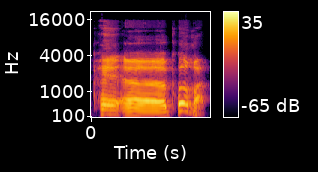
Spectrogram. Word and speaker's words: Permut: It's got a P in it. Permut. Oh, not Penmut. Ben Permut.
